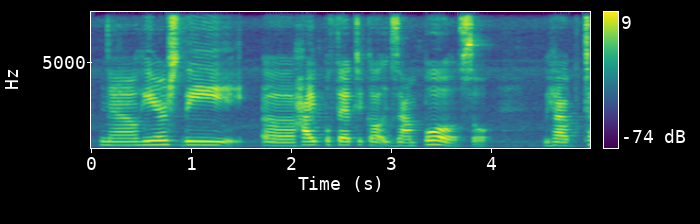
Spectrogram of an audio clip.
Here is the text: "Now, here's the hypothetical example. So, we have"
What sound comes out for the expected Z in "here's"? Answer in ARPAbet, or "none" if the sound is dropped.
S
